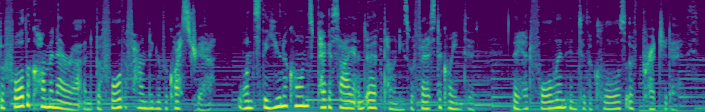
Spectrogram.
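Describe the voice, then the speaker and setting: A woman narrates a fantasy story with solemn drama, her voice sitting at a middle pitch. Clear background music plays beneath her scripted reading. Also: moderate pace. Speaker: narrator reading fan fiction. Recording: music under the voice.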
